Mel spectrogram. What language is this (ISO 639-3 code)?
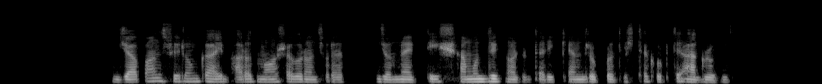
ben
